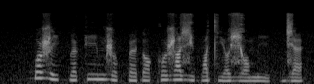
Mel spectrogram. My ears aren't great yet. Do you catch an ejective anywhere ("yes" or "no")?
no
